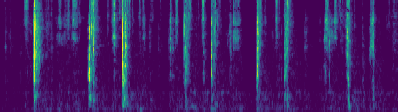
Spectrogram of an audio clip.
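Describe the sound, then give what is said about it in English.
Divine energy oracle cards being drawn from a deck: many crisp, dry snaps and flicks in an irregular rhythm, fairly faint against a quiet background. “Okay, so I'm going to pull up like three cards.”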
